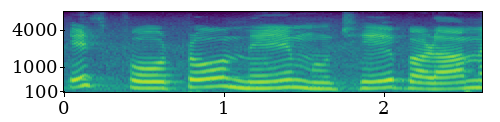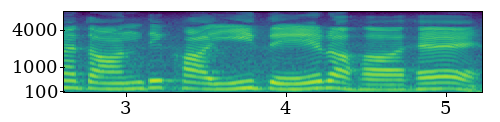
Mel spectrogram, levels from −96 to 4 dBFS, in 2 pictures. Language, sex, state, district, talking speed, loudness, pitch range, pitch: Hindi, female, Madhya Pradesh, Katni, 115 wpm, -12 LUFS, 210-255 Hz, 230 Hz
